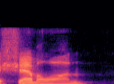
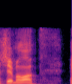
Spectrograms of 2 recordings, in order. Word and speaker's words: Shyamalan: How do you say his name? – I'm pretty sure it's just M. Night Shyamalan. – There you go. That's what I thought. So M. Night Shyamalan.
